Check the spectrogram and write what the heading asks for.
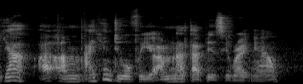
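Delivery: modest, understated, low-key delivery. Offering to do something for someone, in a modest low-key tone. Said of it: "You need to play a low key".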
